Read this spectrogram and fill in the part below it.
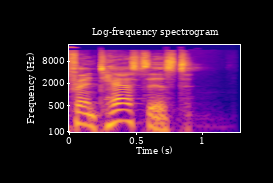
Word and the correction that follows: fantasist: Fantasist. Yes. Urban fantasist, yes. – I put the wrong emphasis on the wrong syllable there, Charles.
